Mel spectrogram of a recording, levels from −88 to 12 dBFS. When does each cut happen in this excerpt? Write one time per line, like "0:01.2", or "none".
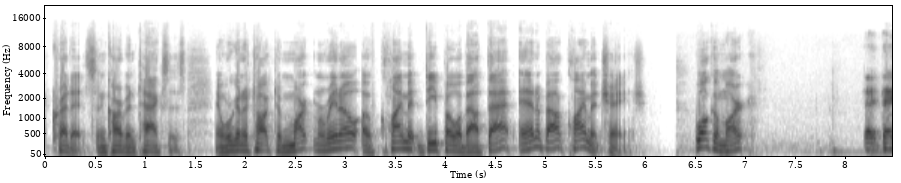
0:04.1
